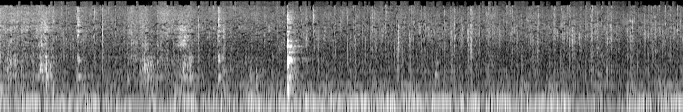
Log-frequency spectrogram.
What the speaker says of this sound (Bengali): ডিমটা দিয়ে একটু তাড়াতাড়ি নাড়তে হবে, না হলে ডিমটা জমাট বেঁধে যাবে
